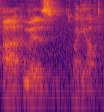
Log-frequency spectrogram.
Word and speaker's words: Wagehoft: Project uh today I am joined by Corey wof uh who is Waggy hoft Waggy hoft how would I not it's spelled I'm going to put his name here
